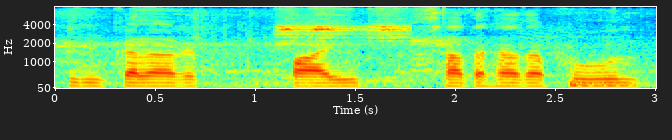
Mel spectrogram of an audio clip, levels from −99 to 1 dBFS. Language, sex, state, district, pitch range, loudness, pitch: Bengali, male, West Bengal, Jhargram, 115-120 Hz, -17 LUFS, 115 Hz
